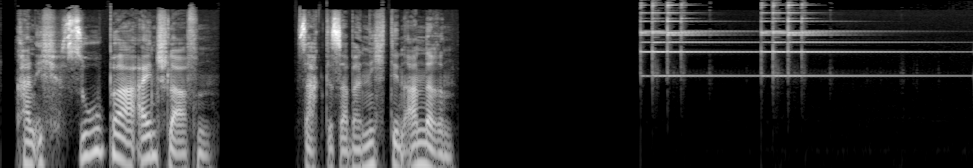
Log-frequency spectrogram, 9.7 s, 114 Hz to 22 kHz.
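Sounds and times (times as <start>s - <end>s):
speech: 0.2s - 2.2s, 3.0s - 4.6s
little bells jingling: 6.4s - 9.7s.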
